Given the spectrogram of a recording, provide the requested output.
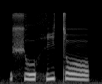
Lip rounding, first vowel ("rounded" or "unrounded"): rounded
